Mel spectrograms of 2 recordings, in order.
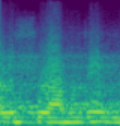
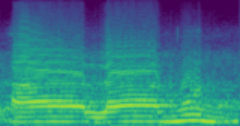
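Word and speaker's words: الم: masih bahasa bumi, sedangkan Alif Lam Mim bahasa langit, ya. Semua orang Arab bingung. Kita alhamdulillah diizinkan Allah Subhanahu wa taala mendapatkan ayat-ayat seperti ini, dan dibacanya bukan alamun. Alamun artinya penyakit, sakit.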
